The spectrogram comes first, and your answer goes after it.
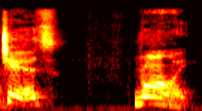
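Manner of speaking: repeated mock-Cockney "right"; put-on English accent, each word falling; Cockney-ish accent. Comedian agreeing with co-host, Cockney-ish accent. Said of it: "doing an English accent".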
